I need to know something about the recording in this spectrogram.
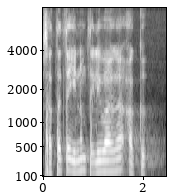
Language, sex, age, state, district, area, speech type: Tamil, male, 45-60, Tamil Nadu, Namakkal, rural, read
